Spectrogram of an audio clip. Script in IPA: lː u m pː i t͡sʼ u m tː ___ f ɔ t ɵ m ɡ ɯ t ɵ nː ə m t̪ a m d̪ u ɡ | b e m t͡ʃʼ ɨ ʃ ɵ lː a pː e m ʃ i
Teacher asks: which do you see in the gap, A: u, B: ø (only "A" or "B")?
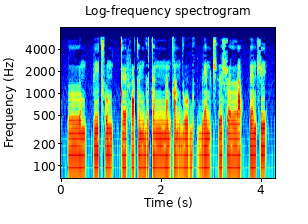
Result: B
